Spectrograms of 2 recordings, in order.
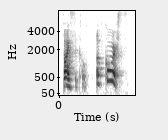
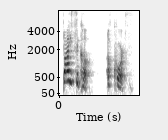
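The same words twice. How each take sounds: First: Bicycle flat and loud, course lifting high in doubt; sceptical echo. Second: Bicycle jumps high and loud, of course falls off; hasty correction. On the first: Mister Potter echoing Mister Magica's excuse, doubting. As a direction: repeat it back disbelieving. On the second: Mister Magica correcting his slip to the headmaster, hastily. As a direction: cover the slip quickly. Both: Acted.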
